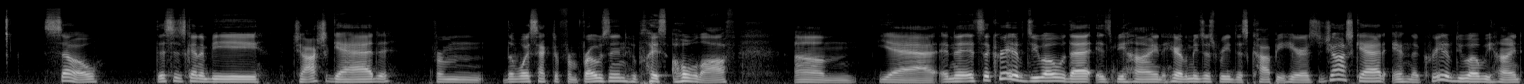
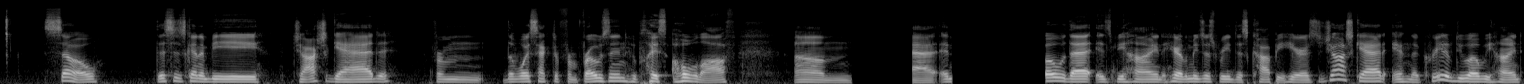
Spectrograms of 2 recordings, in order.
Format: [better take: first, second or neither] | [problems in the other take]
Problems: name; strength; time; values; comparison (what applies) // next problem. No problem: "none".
first | audio cutting out; at 8.5 s for 0.5 s and at 9.5 s for 1 s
